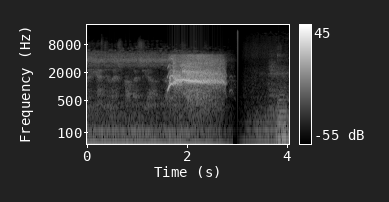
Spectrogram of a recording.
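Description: A woman screams about halfway in, her voice sweeping quickly up in pitch and holding for about a second before cutting off suddenly. Before the scream there is only a low steady hum.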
